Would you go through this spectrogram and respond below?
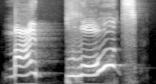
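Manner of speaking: very loud, shrill, screeching voice. Reading a story aloud, as Lily rises to her feet: screeching. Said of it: "Lily screeched".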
